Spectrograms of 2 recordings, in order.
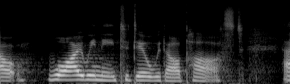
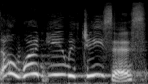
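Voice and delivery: high-pitched imitated questioner; servant girl; 12 semitones higher, 4 dB louder than usual. Servant girl confronting Peter, high and inquisitive. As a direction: act a girl's pointed question, pitched well up. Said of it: "this servant girl comes up to Peter".

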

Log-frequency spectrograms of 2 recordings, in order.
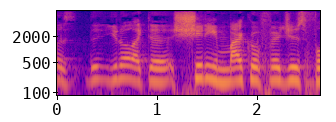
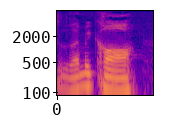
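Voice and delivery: low, matter-of-fact retold voice; low-voiced employee quote; 10 semitones lower than usual. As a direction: quote him in a lower register. Quoting gym employee in story.

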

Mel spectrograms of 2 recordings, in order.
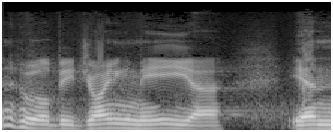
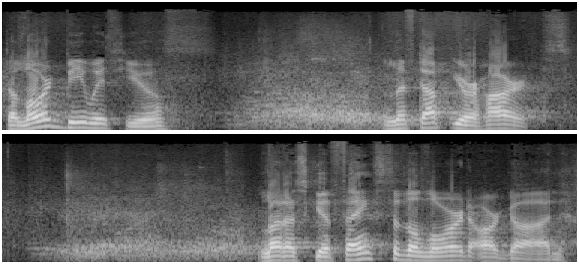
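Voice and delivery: solemn call to the congregation; liturgical call. Real, not acted. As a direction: intone it like a pastor.

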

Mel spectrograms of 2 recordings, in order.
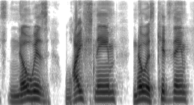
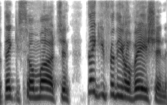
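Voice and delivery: sarcastic thanks; 7 semitones higher, 4 dB louder than usual. Retold or imitated. Honky mock-thanking booing fans.

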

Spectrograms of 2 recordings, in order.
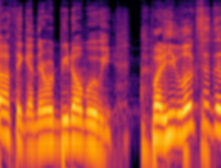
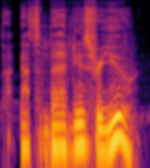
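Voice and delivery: low, steady tough-guy voice; a hint of a cold killer; lightly voiced Seagal; 5 semitones lower than usual. Friend acting out Seagal telling Chen he is a killer, in a low voice. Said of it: "Steven goes".

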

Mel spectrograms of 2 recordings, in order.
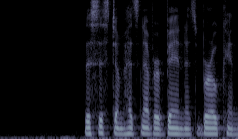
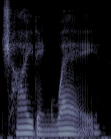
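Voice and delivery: plain reading voice

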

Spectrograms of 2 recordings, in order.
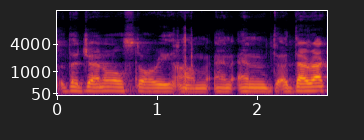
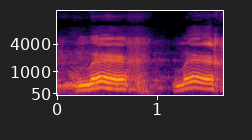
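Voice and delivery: louder, higher, emphatic order; command; 5 semitones higher, 6 dB louder than usual. Acted. Esther sends her order back to Mordechai, commanding. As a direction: order it out firmly. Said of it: "That's a command".

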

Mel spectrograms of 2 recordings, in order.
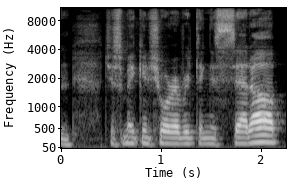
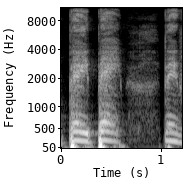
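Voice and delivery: loud urgent calling of babe; 6 semitones higher, 13 dB louder, slower than usual. Retold or imitated. Husband loudly waking wife over escaped hamster, urgent call. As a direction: call out to wake her, alarmed.

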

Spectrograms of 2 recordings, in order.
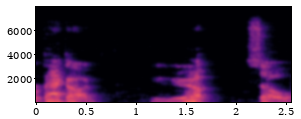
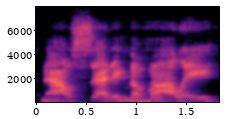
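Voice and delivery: Zorak announcer voice; slower than usual. Retold or imitated. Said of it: "do it as Zorak".

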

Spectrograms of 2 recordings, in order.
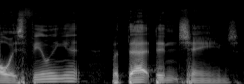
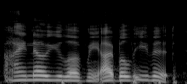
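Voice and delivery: wife voice; 12 semitones higher than usual. Retold or imitated. Wife's tearful reply in story.

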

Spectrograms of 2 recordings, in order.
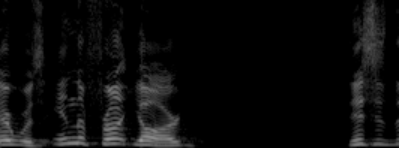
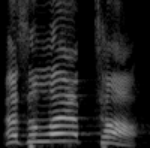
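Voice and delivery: scolding; sharp disbelieving scold; 11 semitones higher, 8 dB louder than usual. Acted. Preacher playing a scolding friend, high and loud.

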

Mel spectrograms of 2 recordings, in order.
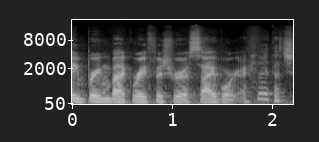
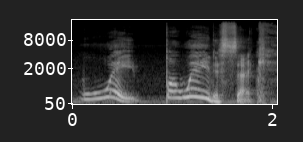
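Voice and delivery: sudden surprise; 14 semitones higher than usual. Real, not acted. Suddenly spots something on screen.

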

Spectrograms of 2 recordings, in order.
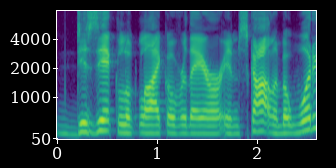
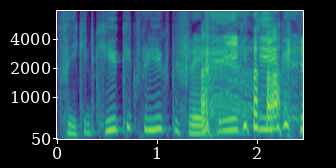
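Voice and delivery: mock Swedish; 3 semitones higher, much slower than usual. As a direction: fake Swedish gibberish syllables. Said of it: "it does sound sexier when you have, like, that".

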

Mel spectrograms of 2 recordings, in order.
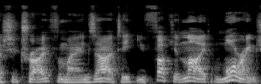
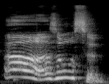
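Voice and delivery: mock enthusiasm; 4 dB louder than usual. Real, not acted.

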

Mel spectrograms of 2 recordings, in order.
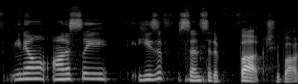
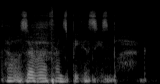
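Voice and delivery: low hushed whisper; 5 semitones lower, 11 dB quieter than usual. Real, not acted. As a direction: murmur it behind a hand. Whispered aside explaining joke.

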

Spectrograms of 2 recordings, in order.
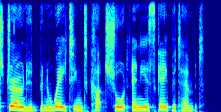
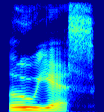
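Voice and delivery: menacing growl, drawn out; low growl. A narrator's reading. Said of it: "came a low growl behind her".

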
